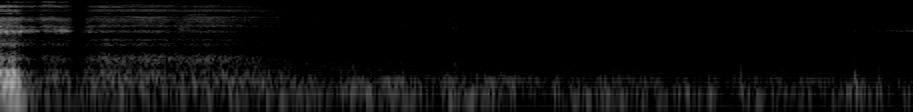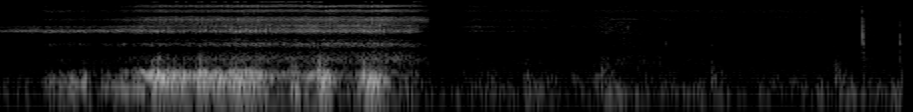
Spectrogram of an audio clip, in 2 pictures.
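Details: Sleeping beagle puppy nicknamed Храпун Хрюкович, snoring softly: low, rough rumbling breaths throughout, swelling into a louder, raspy snore burst midway before fading back to quiet breathing, with a faint steady high-pitched hum in the background.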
